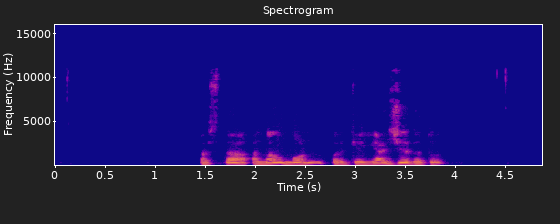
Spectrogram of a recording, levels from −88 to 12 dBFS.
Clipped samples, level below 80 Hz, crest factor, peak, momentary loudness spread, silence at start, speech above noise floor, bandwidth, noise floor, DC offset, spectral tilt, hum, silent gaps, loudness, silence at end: under 0.1%; -76 dBFS; 18 dB; -8 dBFS; 14 LU; 1.45 s; over 67 dB; 10.5 kHz; under -90 dBFS; under 0.1%; -8.5 dB/octave; none; none; -24 LUFS; 1 s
